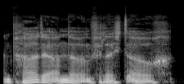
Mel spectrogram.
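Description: A man's voice: sits low, moderate pace, no echo, studio quality, voice pushed up. A man voicing a weary, blunt, sardonic wounded woman survivor in an audiobook. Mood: blunt, bitter. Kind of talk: audiobook character dialogue.

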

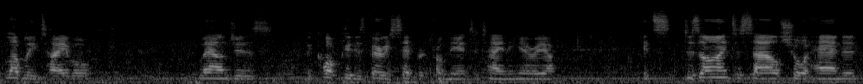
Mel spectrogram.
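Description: A middle-aged man presenting a walkthrough tour aboard a moored sailing yacht as a yacht broker, in an upbeat, enthusiastic sales-pitch manner. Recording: distant mic with marina background noise.

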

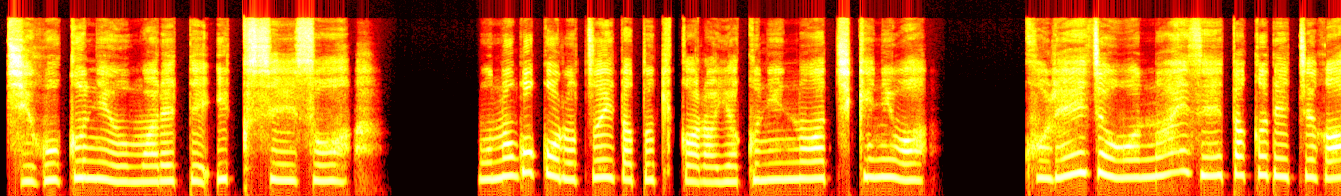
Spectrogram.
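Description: A woman's voice: very high-pitched, darkish tone, no room sound, clean studio sound. A woman voicing a small, strict but kindly and dutiful sparrow girl for an anime game, in a childlike lisping voice with formal, cutesy phrasing. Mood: tender, grateful. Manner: formal yet cutesy, chirping verbal tics. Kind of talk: Japanese anime game character lines.

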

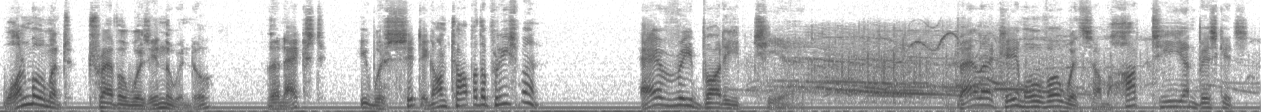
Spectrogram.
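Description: A man narrating a children's audio story in an expressive, animated read-aloud manner. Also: medium pitch, unhurried, noisy background.

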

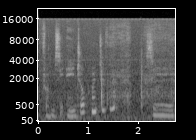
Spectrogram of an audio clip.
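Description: A woman voicing Einstein as a gentle, eccentric old physicist in a whispery, halting ASMR lecture with repetitive professorial asides. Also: lowish voice, very animated, very noisy. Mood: hushed, explanatory.

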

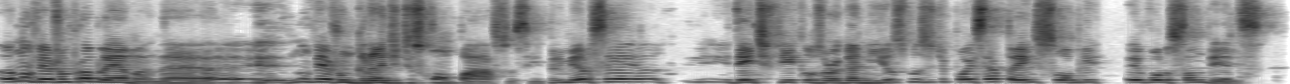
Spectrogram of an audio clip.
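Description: High-voiced man lecturing on a video call. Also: normal speed. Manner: relaxed, thinking aloud with frequent tag questions. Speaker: guest lecturer. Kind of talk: casual explanatory talk on a video call. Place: home room, indoors.

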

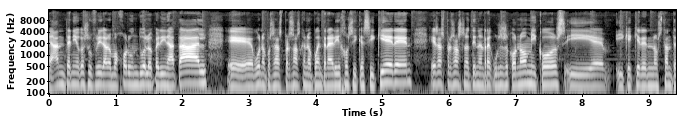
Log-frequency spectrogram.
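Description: Bright-voiced young woman, Spain accent. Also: on the low side, smooth. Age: young adult. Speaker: podcast co-host. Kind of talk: casual chat. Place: small radio studio. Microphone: close boom-arm studio microphone.

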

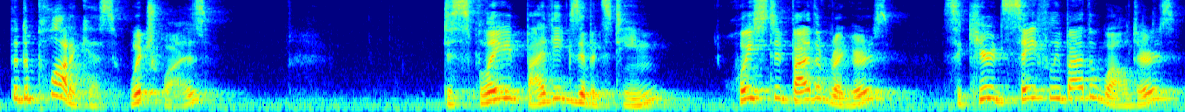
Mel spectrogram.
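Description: A man in his thirties reading a children's picture book aloud as a storytime host, with deliberate, emphatic phrasing. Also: sits high, big pitch swings.

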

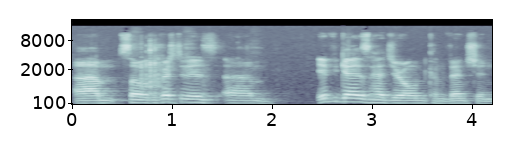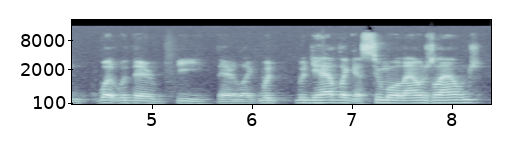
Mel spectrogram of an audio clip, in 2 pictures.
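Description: A man from Quebec calling in to a podcast, chatting casually in a halting, hesitant way. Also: medium pitch, a little mellow. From Quebec, Canada. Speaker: podcast caller. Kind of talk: casual call-in chat. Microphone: remote call.

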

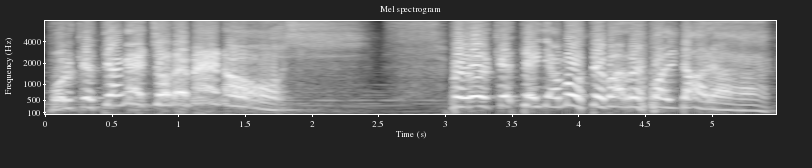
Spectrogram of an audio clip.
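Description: A man delivers a fervent Pentecostal sermon in a very high, strained voice with a gravelly edge. He exhorts insistently, repeating his phrases. Faint music plays behind him. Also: lively intonation, a little slow, raised voice. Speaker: preacher. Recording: preaching over faint background music.

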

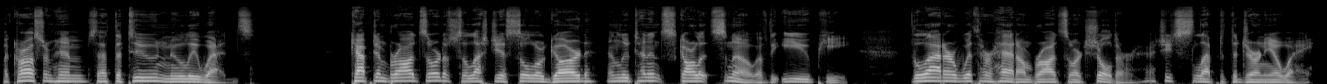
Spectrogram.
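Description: A man narrates a piece of fiction in a mid-range voice. His delivery rises and falls in an animated way, and the sound is dry, with little room to it. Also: mid-range voice, normal speed, clear, resonant tone, no room sound. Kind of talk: scripted fan fiction story narration.

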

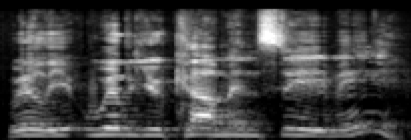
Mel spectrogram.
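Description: An actor playing an elderly miser who has turned giddy and generous, in theatrical radio-drama style with frequent laughter. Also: male voice, fairly high pitch, flat delivery, unhurried, gravelly, slight background noise. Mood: jubilant. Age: older.

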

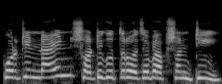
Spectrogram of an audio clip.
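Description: A woman's voice: high-pitched, level tone, fast, a bit bright, no room sound. A woman teaching through an exam answer key in an instructional way, often checking in with listeners.

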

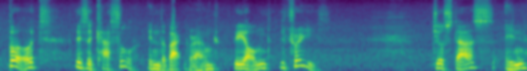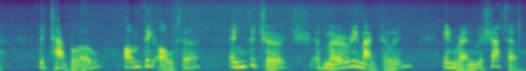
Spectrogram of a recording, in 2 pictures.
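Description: A man with a somewhat high voice talks eagerly on a handheld camera while exploring a rocky cave in the woods. His commentary is casual and addressed to a companion beside him. A faint outdoor hiss sits under the camera audio. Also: expressive, takes it slowly, rough recording. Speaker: amateur explorer filming a cave.

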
